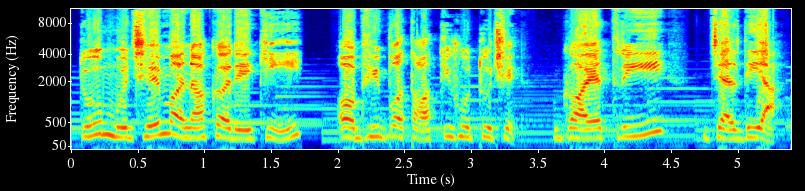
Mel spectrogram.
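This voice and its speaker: A woman's voice: mid-range voice, soft background music, natural voice. A woman doing a cruel bossy mother-in-law. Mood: harsh. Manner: harsh, slow and commanding.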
